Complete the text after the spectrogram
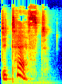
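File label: "detest", British English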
